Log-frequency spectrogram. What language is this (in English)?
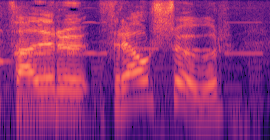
Icelandic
